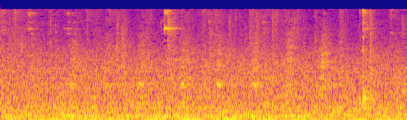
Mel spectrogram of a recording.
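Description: A chihuahua making small, faint sounds now and then over a steady low hum.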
